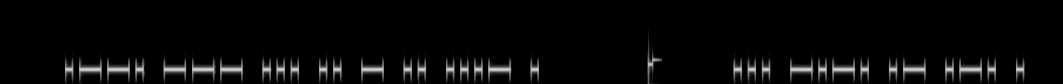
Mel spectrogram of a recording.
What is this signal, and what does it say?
Morse code, heard as a keyed tone, about 17 wpm, 700 Hz. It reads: POSITIVE SCARE
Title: Sentences from Top 1000 Words - Review Part 5 - New Word Drill - 17wpm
